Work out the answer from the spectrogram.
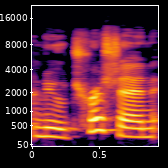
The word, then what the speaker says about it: nutrition: Now for nutrition and nutritious, what we are going to do is we're going to shift that stress to the to that middle syllable.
